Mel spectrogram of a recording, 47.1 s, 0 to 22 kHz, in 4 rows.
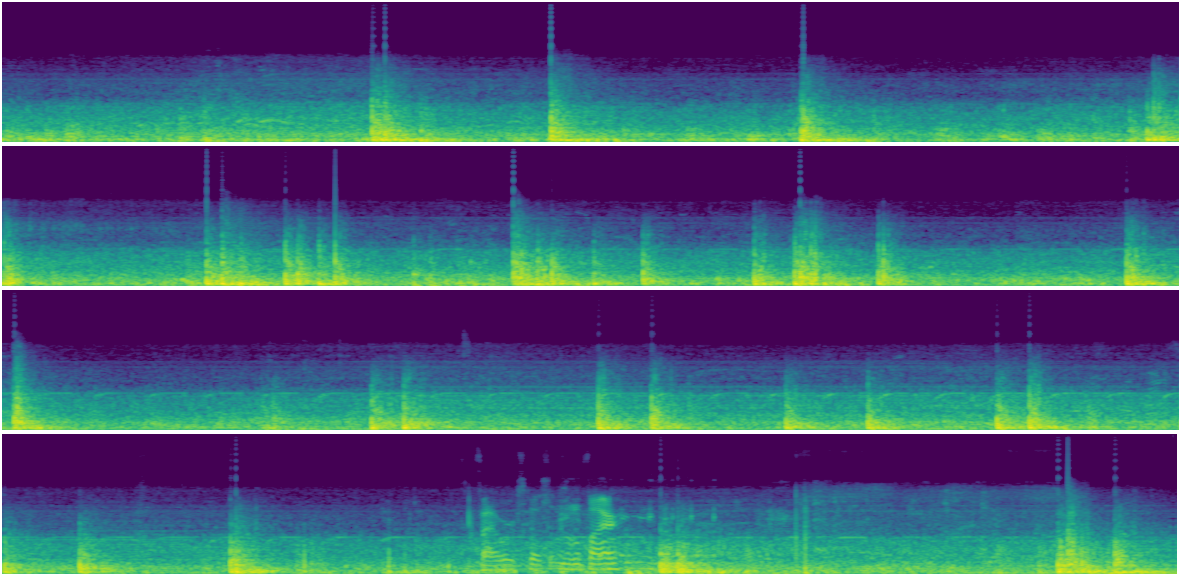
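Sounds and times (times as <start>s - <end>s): fireworks booming: 0.0s - 47.0s
low rumble: 0.0s - 47.0s.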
